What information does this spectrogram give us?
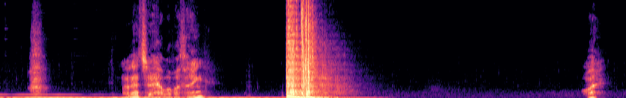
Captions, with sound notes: Well that’s a hell of a thing. (gunshot) What?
